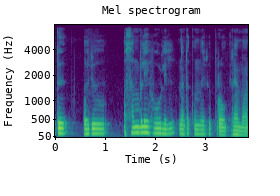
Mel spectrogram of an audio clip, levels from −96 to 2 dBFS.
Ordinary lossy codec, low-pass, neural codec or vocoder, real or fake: Opus, 64 kbps; 7.2 kHz; none; real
